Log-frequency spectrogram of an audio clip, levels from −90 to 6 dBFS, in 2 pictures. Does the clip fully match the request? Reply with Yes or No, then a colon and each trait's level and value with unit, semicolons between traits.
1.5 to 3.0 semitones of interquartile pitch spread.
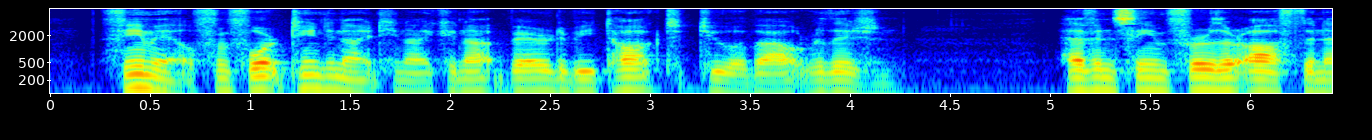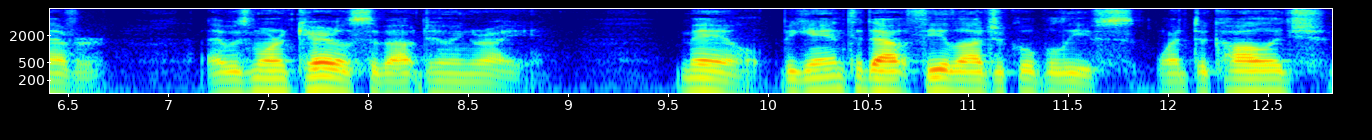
Yes: narrow, 2.4 semitones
